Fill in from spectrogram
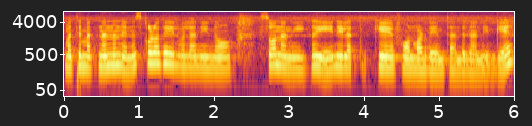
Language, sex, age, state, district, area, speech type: Kannada, female, 30-45, Karnataka, Mandya, rural, spontaneous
